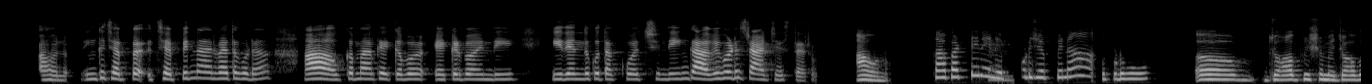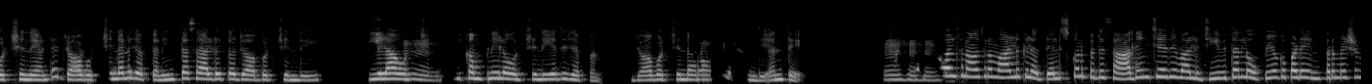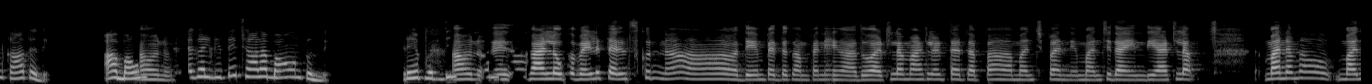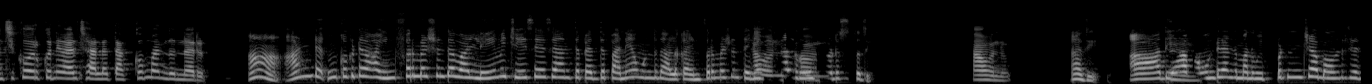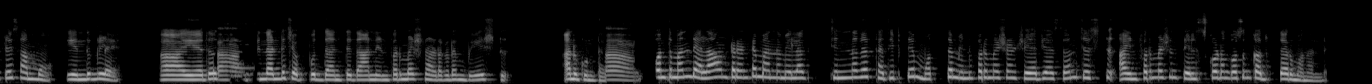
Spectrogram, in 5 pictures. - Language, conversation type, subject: Telugu, podcast, ఎవరైనా మీ వ్యక్తిగత సరిహద్దులు దాటితే, మీరు మొదట ఏమి చేస్తారు?
- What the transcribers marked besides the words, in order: in English: "మార్క్"; in English: "స్టార్ట్"; in English: "జాబ్"; in English: "సాలరీ‌తో"; in English: "కంపెనీలో"; lip smack; in English: "ఇన్‌ఫర్‌మేషన్"; in English: "బౌండరీ"; in English: "కంపెనీ"; in English: "అండ్"; in English: "ఇన్‌ఫర్‌మేషన్‌తో"; in English: "ఇన్‌ఫర్‌మేషన్"; in English: "రూట్"; other background noise; in English: "బౌండరీ"; in English: "బౌండరీ సెట్"; in English: "ఇన్‌ఫర్మేషన్"; in English: "వేస్ట్"; in English: "ఇన్‌ఫర్మేషన్ షేర్"; in English: "జస్ట్"; in English: "ఇన్ఫర్మేషన్"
